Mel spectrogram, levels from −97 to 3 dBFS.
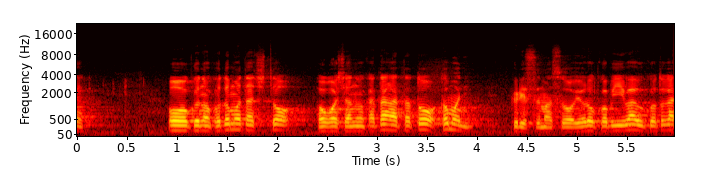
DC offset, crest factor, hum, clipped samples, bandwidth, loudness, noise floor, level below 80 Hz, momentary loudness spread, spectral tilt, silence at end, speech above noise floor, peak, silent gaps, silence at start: under 0.1%; 20 dB; none; under 0.1%; 9.4 kHz; -34 LUFS; -66 dBFS; -78 dBFS; 10 LU; -5.5 dB/octave; 0 s; 33 dB; -16 dBFS; none; 0 s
